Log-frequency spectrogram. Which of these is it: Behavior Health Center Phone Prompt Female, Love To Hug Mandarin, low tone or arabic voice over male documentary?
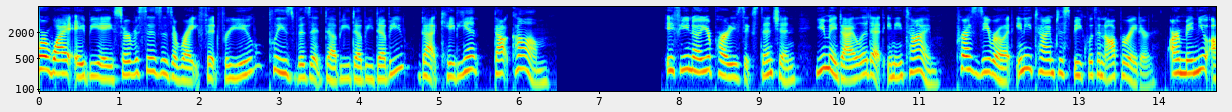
Behavior Health Center Phone Prompt Female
